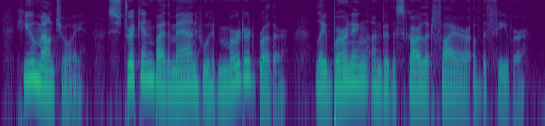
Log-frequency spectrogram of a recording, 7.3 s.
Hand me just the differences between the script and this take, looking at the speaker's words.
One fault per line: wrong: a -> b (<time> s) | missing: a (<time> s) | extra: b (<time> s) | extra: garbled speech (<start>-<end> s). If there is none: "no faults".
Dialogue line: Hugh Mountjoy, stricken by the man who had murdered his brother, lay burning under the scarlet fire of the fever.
missing: his (3.5 s)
